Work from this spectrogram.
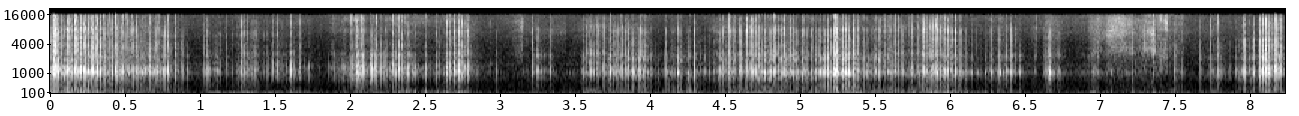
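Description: Long nails scratch across the beaded resin cover of a resin rhinestone diamond painting notebook, which is then held at an angle. The result is a dense, crunchy, rasping scratch with a steady mid-pitched edge that swells and fades in uneven waves.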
